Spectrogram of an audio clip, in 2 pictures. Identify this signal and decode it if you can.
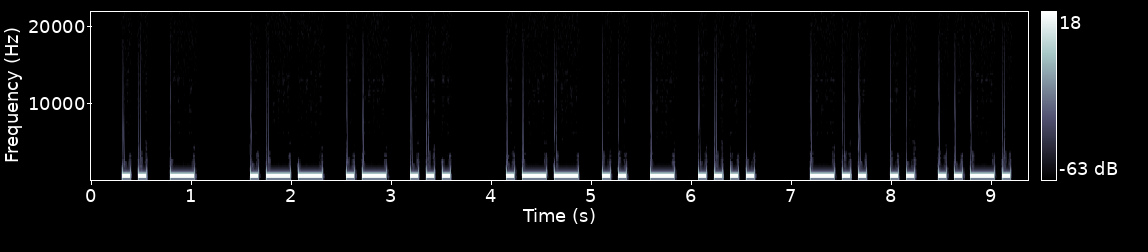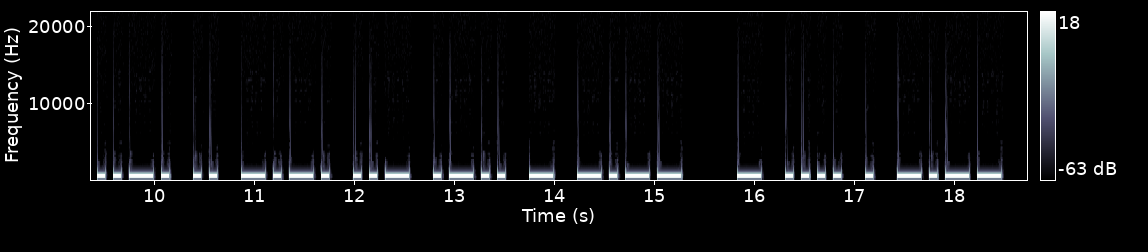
Morse code, heard as a keyed tone, about 15 wpm, 700 Hz. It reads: IT WAS WITH DIFFICULTY THEY
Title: Sentences from Top 1500 Words 15wpm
